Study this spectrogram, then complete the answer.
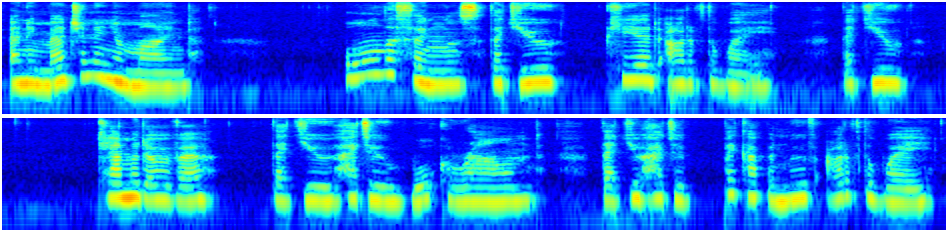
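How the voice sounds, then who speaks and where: A woman host guides a visualisation in a motivational coaching style, speaking deliberately with pauses and repeated phrases. Her voice is a little high and a little mellow.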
